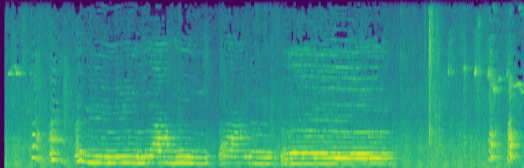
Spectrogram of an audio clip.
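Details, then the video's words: Young female Siberian Husky puppy left alone indoors, upset while wanting to join people outside, giving her first howls: long steady wavering howls rising at onset, with short yips before and after. "Husky puppy's first howls!"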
